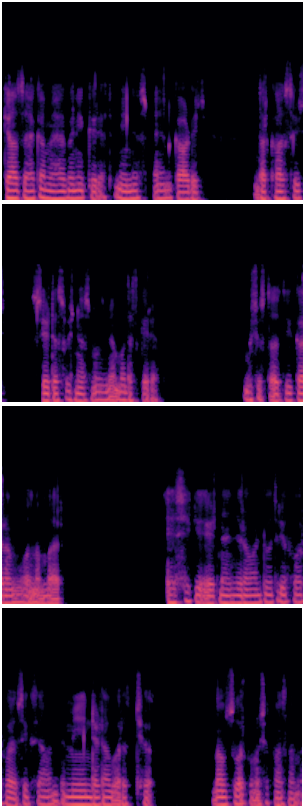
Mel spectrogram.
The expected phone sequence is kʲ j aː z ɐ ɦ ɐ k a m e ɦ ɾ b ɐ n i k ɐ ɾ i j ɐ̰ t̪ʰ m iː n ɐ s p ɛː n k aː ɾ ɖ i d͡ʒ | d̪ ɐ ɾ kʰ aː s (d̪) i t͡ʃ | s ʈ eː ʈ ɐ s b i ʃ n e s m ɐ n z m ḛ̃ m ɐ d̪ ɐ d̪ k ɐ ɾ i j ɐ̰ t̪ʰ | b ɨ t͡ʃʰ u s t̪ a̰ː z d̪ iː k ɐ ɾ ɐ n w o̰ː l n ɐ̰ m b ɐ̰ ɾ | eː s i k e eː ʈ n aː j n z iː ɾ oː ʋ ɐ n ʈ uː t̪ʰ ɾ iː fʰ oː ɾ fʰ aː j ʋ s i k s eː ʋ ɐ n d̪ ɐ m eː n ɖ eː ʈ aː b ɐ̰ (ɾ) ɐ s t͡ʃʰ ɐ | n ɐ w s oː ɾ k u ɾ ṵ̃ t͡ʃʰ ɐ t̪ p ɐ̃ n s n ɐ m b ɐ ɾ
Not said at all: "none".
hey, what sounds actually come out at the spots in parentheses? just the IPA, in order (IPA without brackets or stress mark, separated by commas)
t̪, ɾ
